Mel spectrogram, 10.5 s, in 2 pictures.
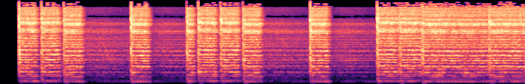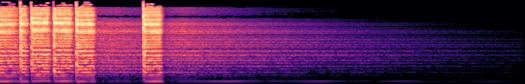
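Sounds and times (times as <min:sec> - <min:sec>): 
rave synth stabs: 0:00.2 - 0:08.5.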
